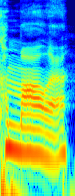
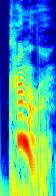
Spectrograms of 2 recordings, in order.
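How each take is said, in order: First: The stress is on the second syllable. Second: The stress is on the first syllable. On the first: The speaker calls it wrong. "I was calling her Kamala too" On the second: The speaker calls it right. "she pronounces it Kamala"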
